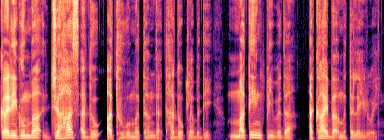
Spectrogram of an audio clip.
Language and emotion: Manipuri, neutral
